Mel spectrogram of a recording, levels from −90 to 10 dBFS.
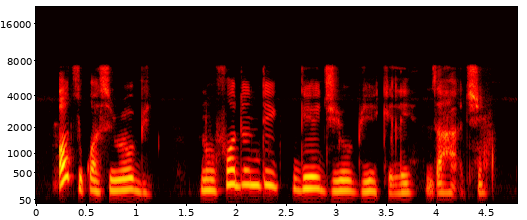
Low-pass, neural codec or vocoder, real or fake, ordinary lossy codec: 7.2 kHz; none; real; none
